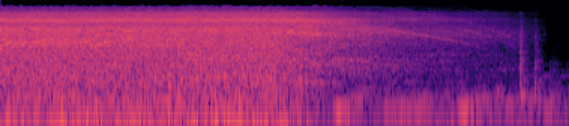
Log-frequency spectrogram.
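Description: A power drill whirs loudly into concrete, then winds down.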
